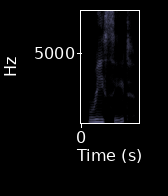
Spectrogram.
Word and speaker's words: receipt: And the shopper confidently, entirely ignoring the deceitful letter P in the spelling, says, "Printed is fine, thank you." Receipt, not receipt.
